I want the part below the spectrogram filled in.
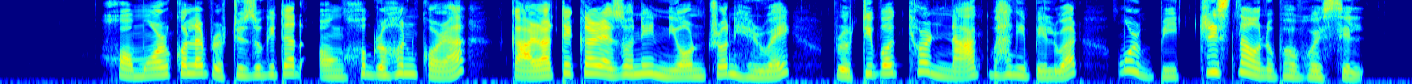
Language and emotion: Assamese, disgusted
